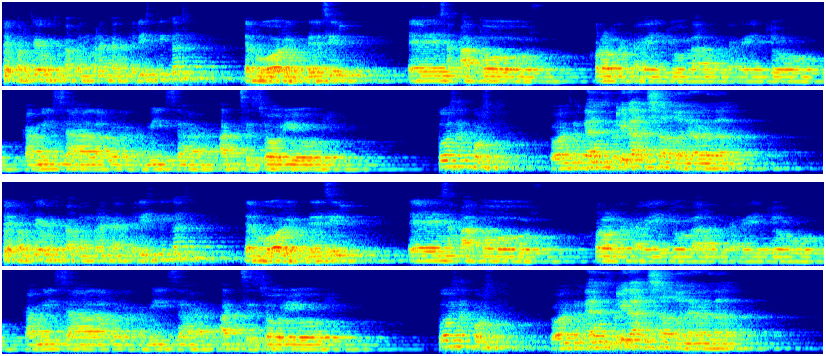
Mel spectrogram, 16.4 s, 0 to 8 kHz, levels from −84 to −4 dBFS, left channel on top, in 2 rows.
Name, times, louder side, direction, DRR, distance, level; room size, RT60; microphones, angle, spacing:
voice 1, 0.0-1.8 2.4-3.4 4.0-5.3 5.9-8.1 8.4-11.4 12.6-13.2 13.7-14.4, left 1 dB, 50° left, -3 dB, 0.9 m, -26 dB
voice 2, 13.9-15.5, left 1 dB, 15° left, -8 dB, 0.6 m, -25 dB
5.2 x 2.5 x 2.6 m, 1.2 s
head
